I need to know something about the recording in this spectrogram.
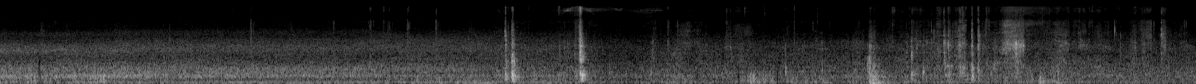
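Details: Inside a car at a rest area: low engine and road hum, an electric window motor, and scattered sharp clicks and door or key knocks, with no animal sounds.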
